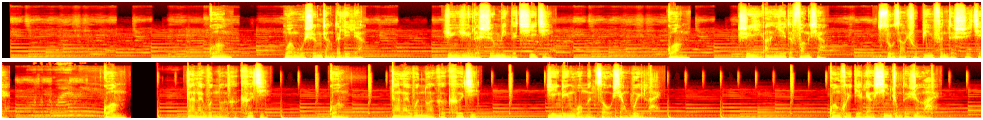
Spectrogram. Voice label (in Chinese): 男 走心旁白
